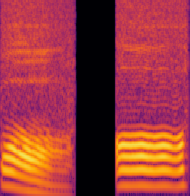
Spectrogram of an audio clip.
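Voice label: open back rounded; london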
